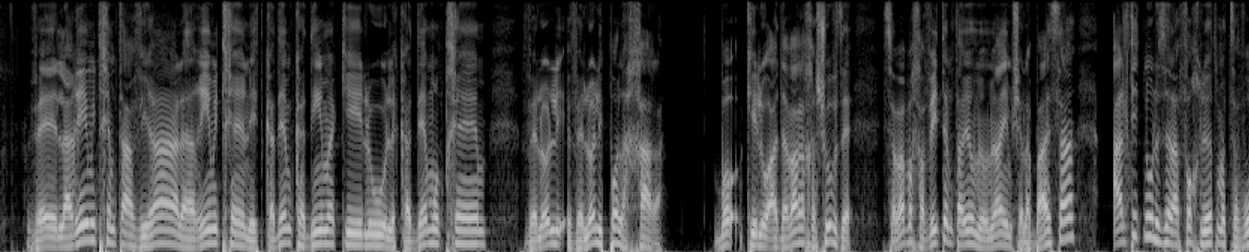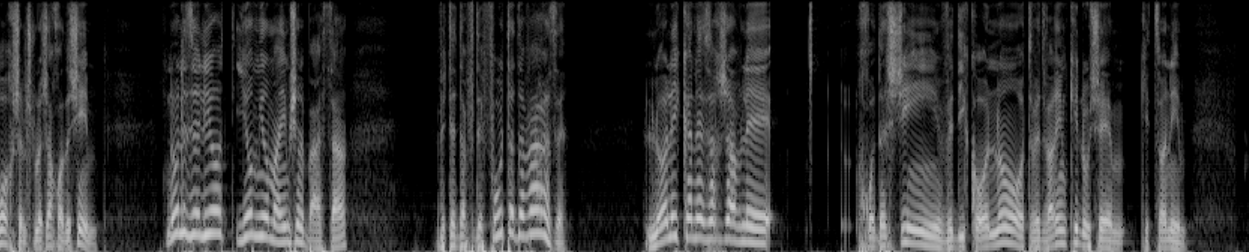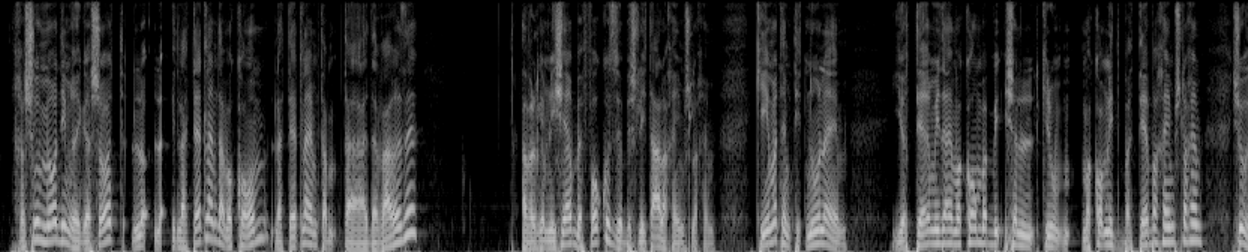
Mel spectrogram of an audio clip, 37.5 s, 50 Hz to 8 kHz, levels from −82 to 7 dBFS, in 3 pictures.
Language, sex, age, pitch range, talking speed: Hebrew, male, 30-49, 100-160 Hz, 150 wpm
